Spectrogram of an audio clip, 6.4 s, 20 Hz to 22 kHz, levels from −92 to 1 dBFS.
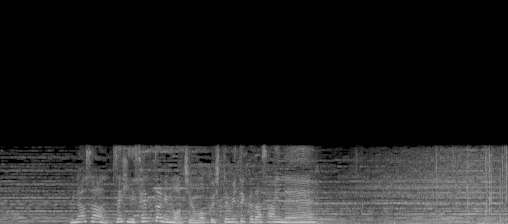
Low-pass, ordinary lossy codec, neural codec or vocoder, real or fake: none; none; none; real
